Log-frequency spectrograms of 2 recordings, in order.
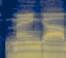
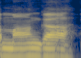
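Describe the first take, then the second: First: Manga with the flat "a" as in "man", MANG-gah. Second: Manga with the broad "a" as in "father", MAHNG-gah. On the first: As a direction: say manga as mæng-gah, first vowel like "cat". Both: Shown as a demonstration. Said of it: "I alternate".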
